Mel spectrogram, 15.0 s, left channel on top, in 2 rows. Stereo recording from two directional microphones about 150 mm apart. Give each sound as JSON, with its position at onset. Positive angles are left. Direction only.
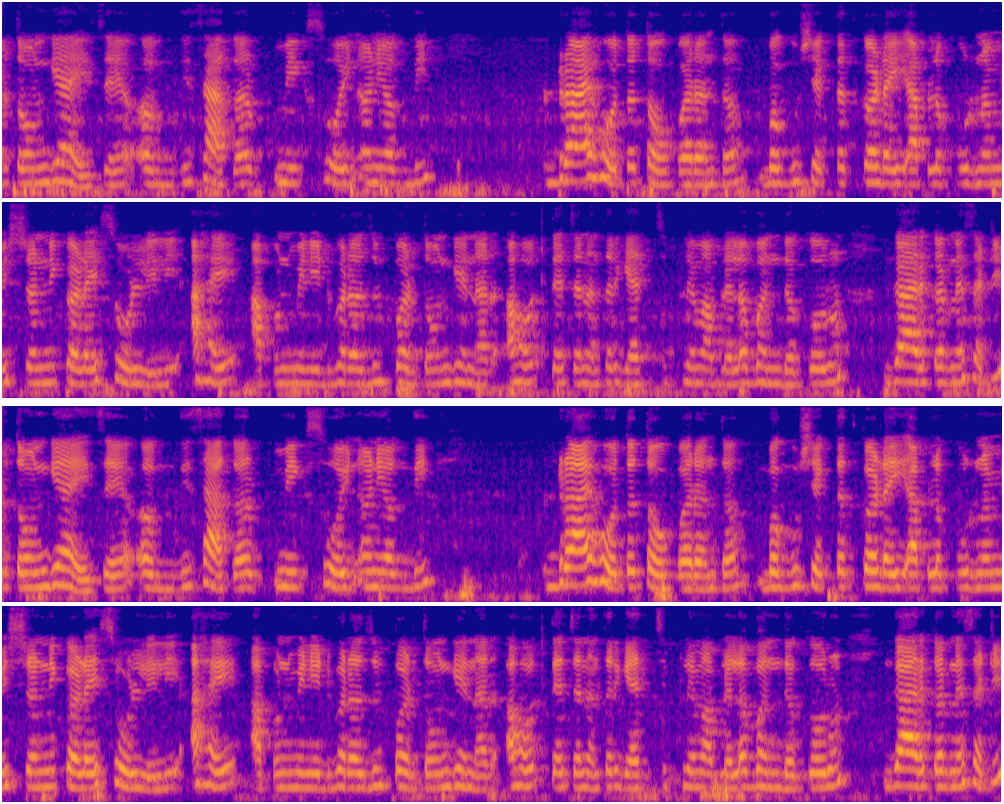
{"t": 0.1, "sound": "a woman's voice", "side_deg": -10}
